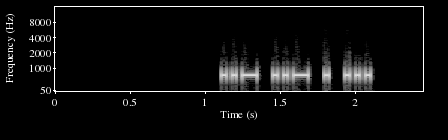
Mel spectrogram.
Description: Morse code, heard as a keyed tone, about 36 wpm, 700 Hz. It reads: UUES
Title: Four Challenging Letter-Number Combinations 35wpm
